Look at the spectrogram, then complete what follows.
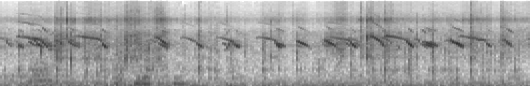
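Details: Chirping chickens, a murgi hen and colour chicks: a steady stream of thin, high, descending peeps several per second, many birds calling at once, with some low thumps and rustling.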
